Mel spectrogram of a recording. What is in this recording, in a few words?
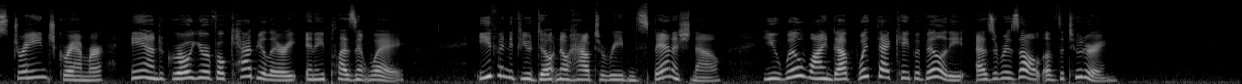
Latina Accent Reduction; for latina mothers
